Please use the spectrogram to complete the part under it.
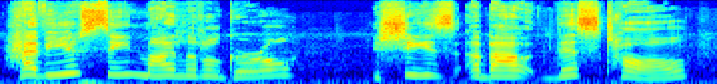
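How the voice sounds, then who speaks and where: A woman playing a loving, protective mother of a young child in an audio drama, with a gentle, coaxing manner. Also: sits high, expressive, unhurried, full character voice. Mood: worried.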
